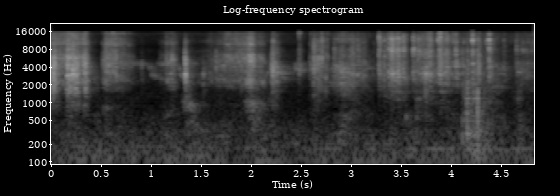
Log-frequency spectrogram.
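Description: Handling noise: irregular small clicks, taps and rustles over a faint low hum.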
